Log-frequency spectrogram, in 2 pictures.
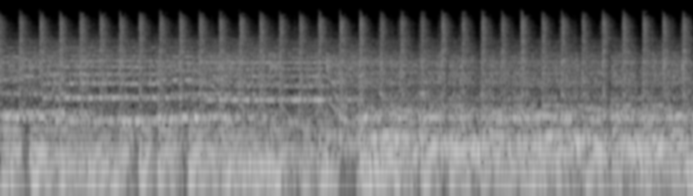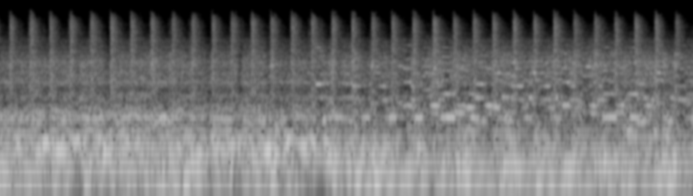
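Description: Rock band music: electric guitar and electric bass playing riffs together over a steady drum beat, with cymbal hits about three times a second.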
